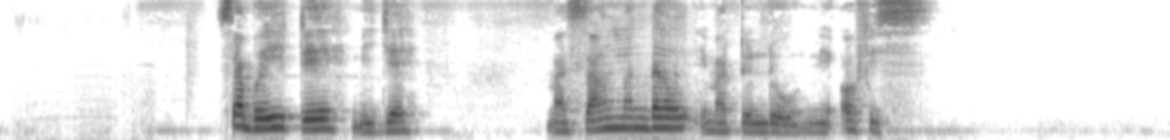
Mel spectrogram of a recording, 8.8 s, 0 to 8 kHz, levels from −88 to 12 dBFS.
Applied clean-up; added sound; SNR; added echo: neural separator model SepFormer DNS4.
